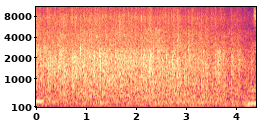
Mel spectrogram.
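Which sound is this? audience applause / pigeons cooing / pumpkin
audience applause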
